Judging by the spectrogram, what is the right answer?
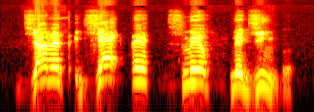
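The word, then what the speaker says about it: Njigba: One embarrassing Baris Sanders, two embarrassing the NFL offensive player on the year by ignorantly ignorantly mispronouncing his name. Jonath Jackson Smith Nima, not Jackson Smith n word and whatever kind of connotations you want to add with that dusky.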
